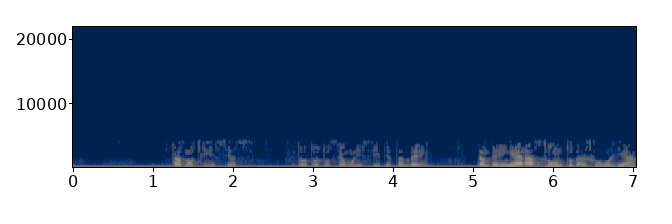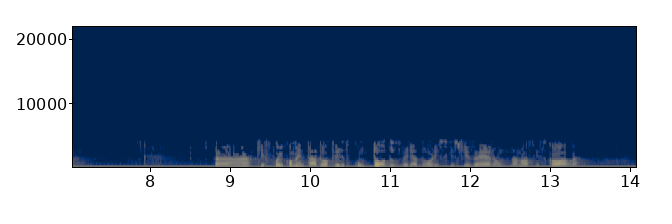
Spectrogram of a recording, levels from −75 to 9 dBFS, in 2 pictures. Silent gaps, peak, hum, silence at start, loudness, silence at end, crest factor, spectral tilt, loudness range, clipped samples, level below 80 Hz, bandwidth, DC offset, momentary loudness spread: none; -10 dBFS; 60 Hz at -40 dBFS; 0 s; -33 LUFS; 0 s; 22 dB; -5.5 dB/octave; 6 LU; under 0.1%; -38 dBFS; 4.5 kHz; under 0.1%; 14 LU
